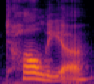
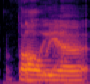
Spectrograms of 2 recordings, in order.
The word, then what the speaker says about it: Thalia: They pronounce her name Talia, right? In the movie when it's Thalia.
